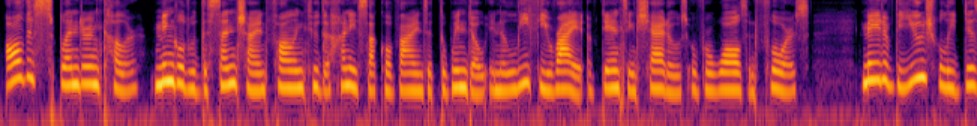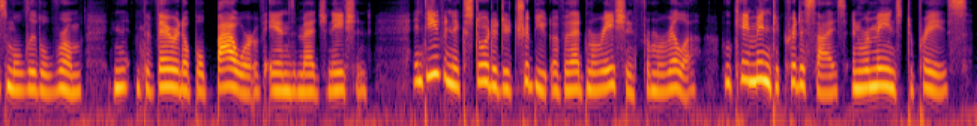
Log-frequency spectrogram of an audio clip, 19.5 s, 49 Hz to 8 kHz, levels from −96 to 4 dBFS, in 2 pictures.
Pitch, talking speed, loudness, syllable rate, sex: 230 Hz, 180 wpm, -18 LUFS, 5.9 syllables/s, female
